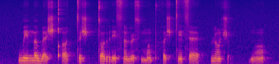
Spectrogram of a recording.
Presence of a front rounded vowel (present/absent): absent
